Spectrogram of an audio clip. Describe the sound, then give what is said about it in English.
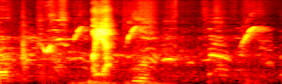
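Several short, high-pitched whistling squeals of audio feedback from an earphone rise sharply in pitch, coming in uneven bursts with one louder noisy crackle, over a low murmuring background. “Also, I hear the whistling to both...”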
